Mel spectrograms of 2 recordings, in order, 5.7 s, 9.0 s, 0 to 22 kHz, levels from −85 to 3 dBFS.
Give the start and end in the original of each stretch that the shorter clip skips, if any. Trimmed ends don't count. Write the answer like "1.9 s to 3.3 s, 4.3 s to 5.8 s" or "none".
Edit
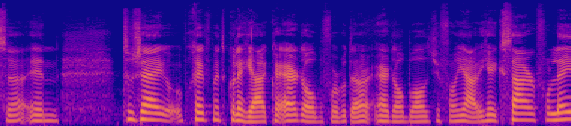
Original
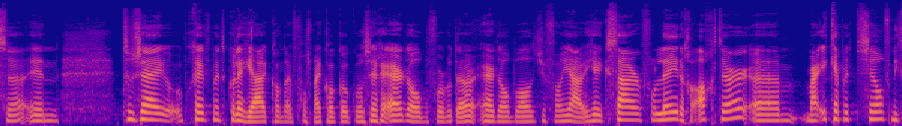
2.7 s to 3.8 s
